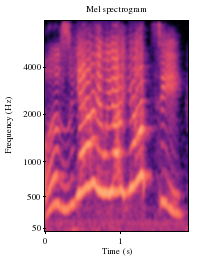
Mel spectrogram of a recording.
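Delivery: high, slow sarcastic cheer; mock cheer. Streamer cheering apocalypse bingo win, high mock cheer. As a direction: cheer like a game show winner, ironically.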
